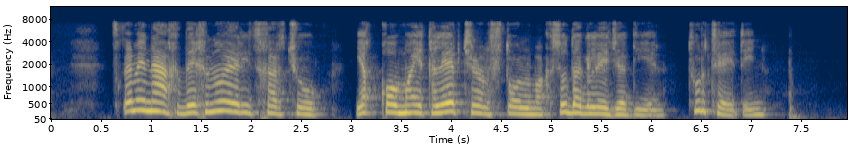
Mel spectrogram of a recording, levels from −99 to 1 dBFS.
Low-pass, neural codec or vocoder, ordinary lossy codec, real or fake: 7.2 kHz; codec, 16 kHz, 16 kbps, FunCodec, trained on Chinese and English, 50 frames a second; Opus, 64 kbps; fake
